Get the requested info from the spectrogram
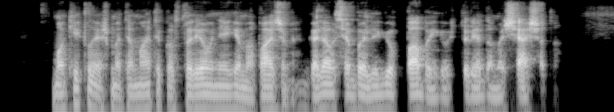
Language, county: Lithuanian, Vilnius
